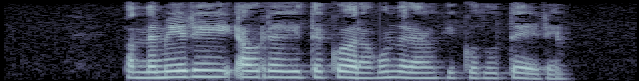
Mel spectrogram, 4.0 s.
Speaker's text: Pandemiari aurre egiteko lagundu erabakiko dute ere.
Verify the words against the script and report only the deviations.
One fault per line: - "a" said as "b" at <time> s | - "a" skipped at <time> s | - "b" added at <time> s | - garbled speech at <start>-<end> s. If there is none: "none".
none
